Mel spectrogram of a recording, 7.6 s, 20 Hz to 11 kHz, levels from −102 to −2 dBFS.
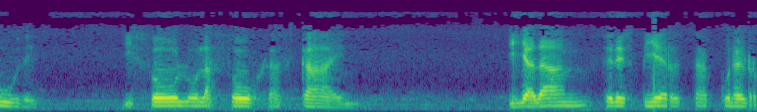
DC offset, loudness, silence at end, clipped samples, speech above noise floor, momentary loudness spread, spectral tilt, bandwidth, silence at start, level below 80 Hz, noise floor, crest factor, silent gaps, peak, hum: under 0.1%; -21 LUFS; 0 s; under 0.1%; 35 dB; 19 LU; -6.5 dB/octave; 7.6 kHz; 0 s; -72 dBFS; -56 dBFS; 20 dB; none; -2 dBFS; none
